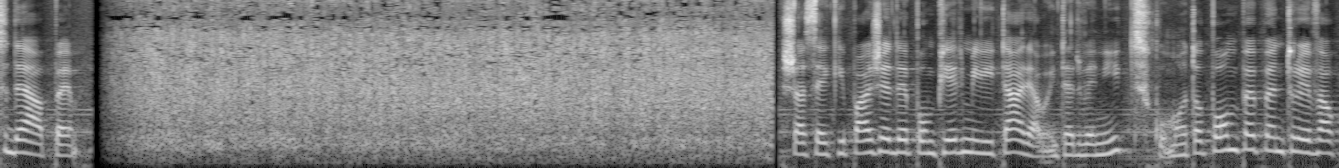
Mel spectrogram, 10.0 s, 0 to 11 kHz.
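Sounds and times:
floodwater rushing over road: 0:00.8 - 0:05.8.

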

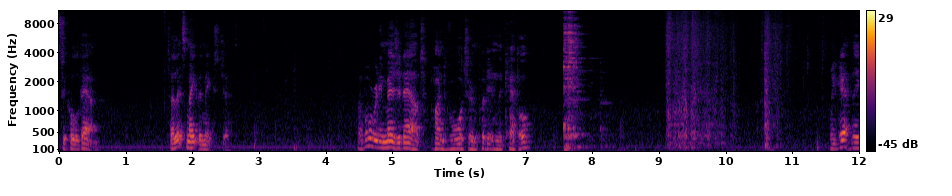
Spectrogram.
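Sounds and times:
plastic bag rustling: 0:09.1 - 0:11.6.

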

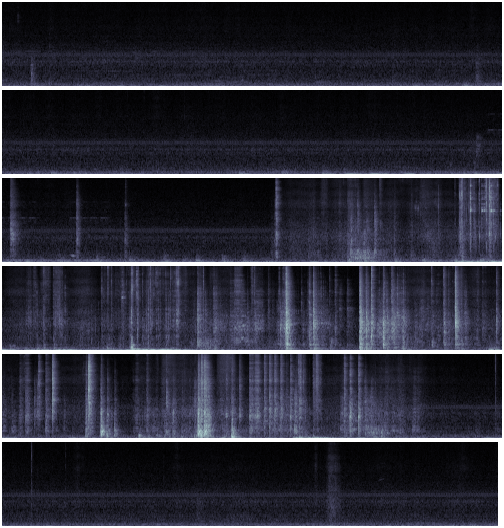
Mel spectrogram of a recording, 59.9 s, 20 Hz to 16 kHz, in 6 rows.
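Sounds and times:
faint hum: 0:00.0 - 0:59.9
paper rustling: 0:26.3 - 0:35.3.

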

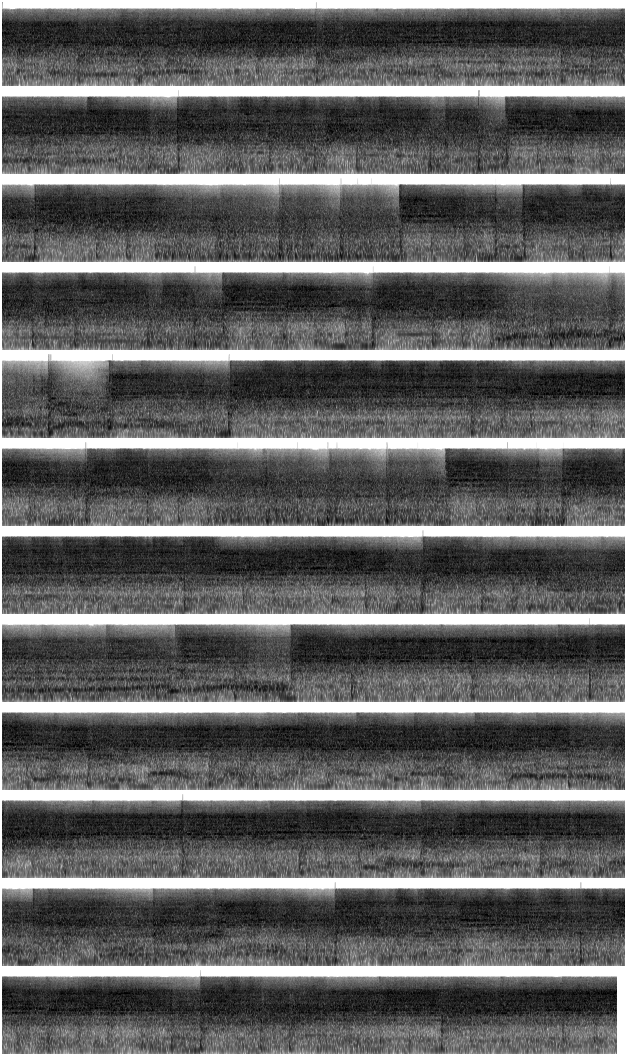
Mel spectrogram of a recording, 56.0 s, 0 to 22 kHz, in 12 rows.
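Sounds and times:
death metal band playing live: 0:00.0 - 0:56.0
distorted electric guitars: 0:00.0 - 0:56.0.

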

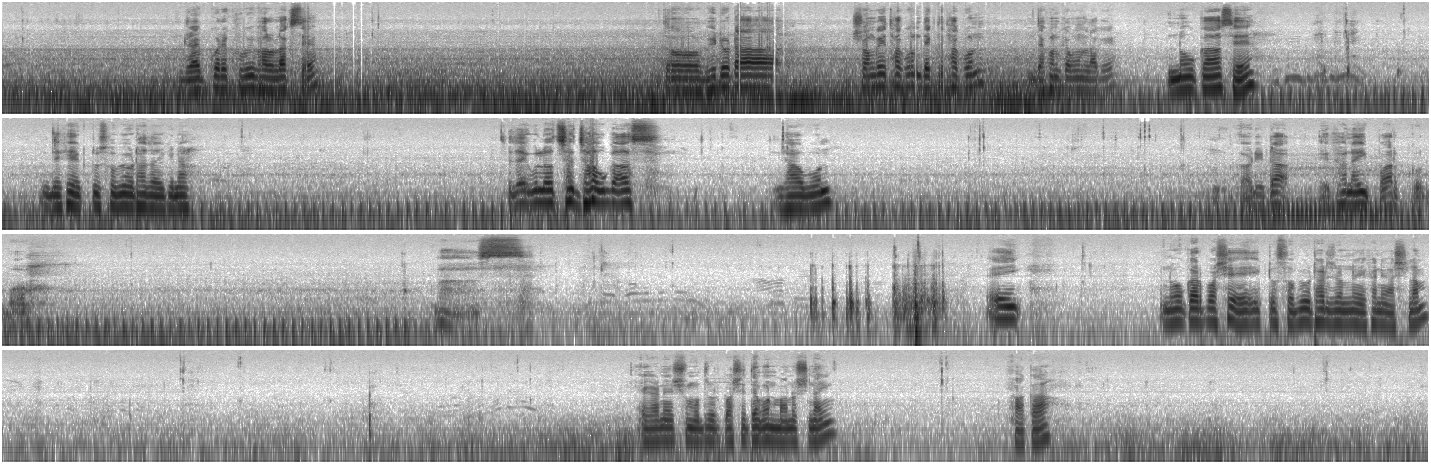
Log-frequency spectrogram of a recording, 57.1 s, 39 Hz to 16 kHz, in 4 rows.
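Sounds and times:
motorcycle engine rumble: 0:00.0 - 0:57.0
tyre and wind noise: 0:36.5 - 0:38.2, 0:43.0 - 0:49.9, 0:53.5 - 0:57.0.

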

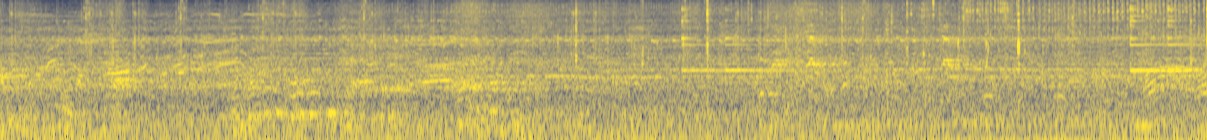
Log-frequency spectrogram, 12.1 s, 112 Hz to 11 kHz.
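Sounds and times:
bells ringing: 0:00.0 - 0:12.0
bikes riding through sand: 0:00.0 - 0:12.0
spectators' voices: 0:00.0 - 0:12.0.

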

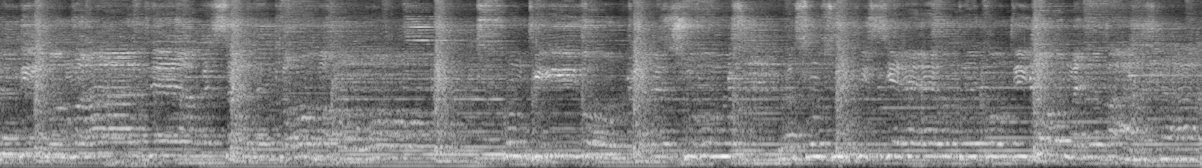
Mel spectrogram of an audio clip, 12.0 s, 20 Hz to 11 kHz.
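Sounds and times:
band with electric guitar: 0:00.0 - 0:12.0
voices singing worship music: 0:00.0 - 0:12.0.

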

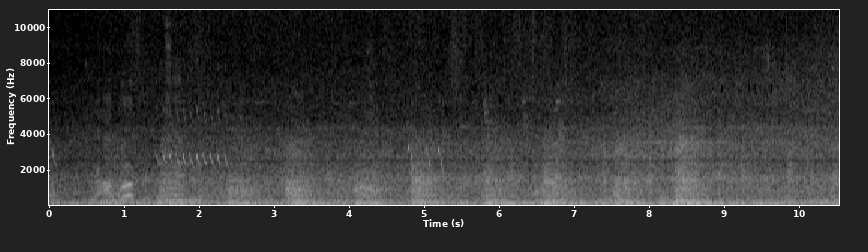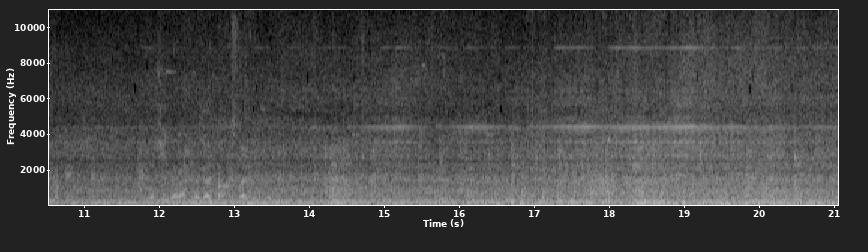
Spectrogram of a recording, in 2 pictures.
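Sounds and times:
steam locomotive exhaust beats: 0:00.0 - 0:21.0
bird chirping: 0:01.4 - 0:03.0, 0:03.7 - 0:07.0.

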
